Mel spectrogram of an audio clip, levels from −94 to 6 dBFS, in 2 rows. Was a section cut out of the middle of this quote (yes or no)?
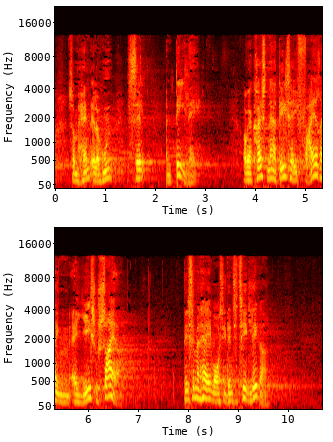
yes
